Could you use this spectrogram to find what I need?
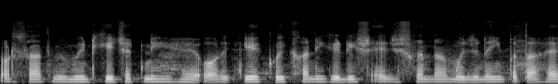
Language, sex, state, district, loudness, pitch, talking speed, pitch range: Hindi, male, Bihar, West Champaran, -18 LUFS, 120 Hz, 215 wpm, 115-120 Hz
